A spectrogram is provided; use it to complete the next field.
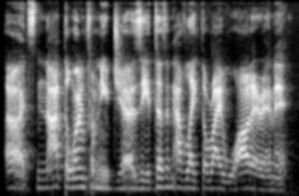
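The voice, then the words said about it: Put-on New York-style accent. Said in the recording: “That was a great accent. ... I don't think that's a Jersey accent. ... It was a disgruntled bagel patron accent. ... From, like, New York.”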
